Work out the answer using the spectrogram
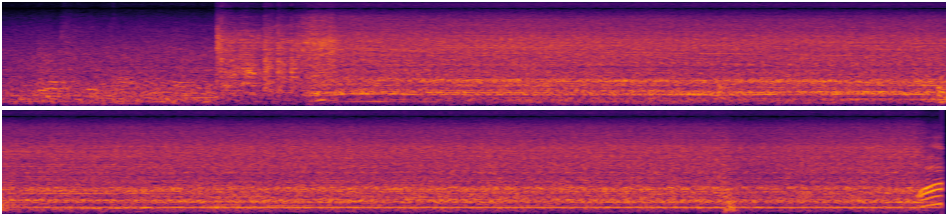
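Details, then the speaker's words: Infiniti (Nissan) after alternator and belt replacement, first start before relearn procedure: brief crank, catches at once and settles into smooth steady idle, no misses or odd noises; normal start and idle. "is music to my ears all right maybe it's going to be a good day after all"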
